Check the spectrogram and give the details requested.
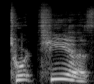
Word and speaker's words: tortilla: Tortillas, not tortillas. Yeah, that's not how you say it.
